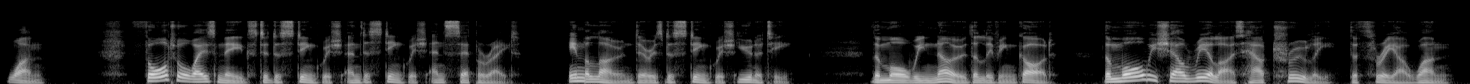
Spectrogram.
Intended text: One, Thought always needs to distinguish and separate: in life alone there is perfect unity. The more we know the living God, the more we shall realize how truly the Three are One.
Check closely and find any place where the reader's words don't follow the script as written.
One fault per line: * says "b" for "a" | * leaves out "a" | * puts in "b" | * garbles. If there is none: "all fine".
* puts in "distinguish and"
* leaves out "life"
* says "distinguish" for "perfect"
